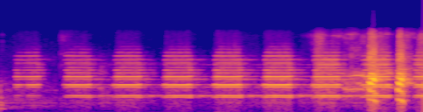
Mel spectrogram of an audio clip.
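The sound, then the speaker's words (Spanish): A misconfigured alarm going off outside blares in short evenly spaced bursts, about seven pulses, rich in harmonics, followed by a couple of sharp bangs near the end; no one speaks. “Hay un weón que tiene, tiene su alarma mal configurada.”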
